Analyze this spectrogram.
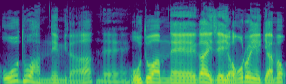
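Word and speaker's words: Odoamne: 오도 그니까 담네 그 저희는 계속 담라 하는데 어 실제 발음은 오도암네 오도 암내가 이제 영어로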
